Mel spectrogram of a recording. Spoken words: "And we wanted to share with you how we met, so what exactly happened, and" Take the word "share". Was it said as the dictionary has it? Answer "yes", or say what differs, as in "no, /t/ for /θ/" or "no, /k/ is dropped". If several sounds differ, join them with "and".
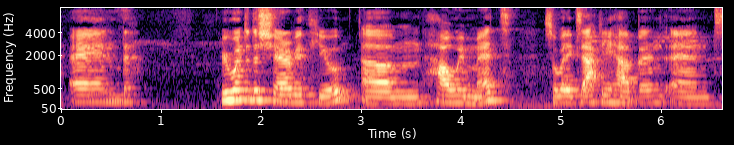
yes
